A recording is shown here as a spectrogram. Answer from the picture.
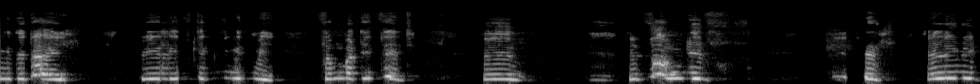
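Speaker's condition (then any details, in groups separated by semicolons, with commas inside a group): Cerebral palsy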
